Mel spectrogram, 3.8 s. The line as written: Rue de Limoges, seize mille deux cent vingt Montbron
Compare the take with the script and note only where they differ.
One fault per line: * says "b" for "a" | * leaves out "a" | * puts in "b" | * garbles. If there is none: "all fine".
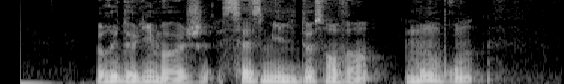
all fine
